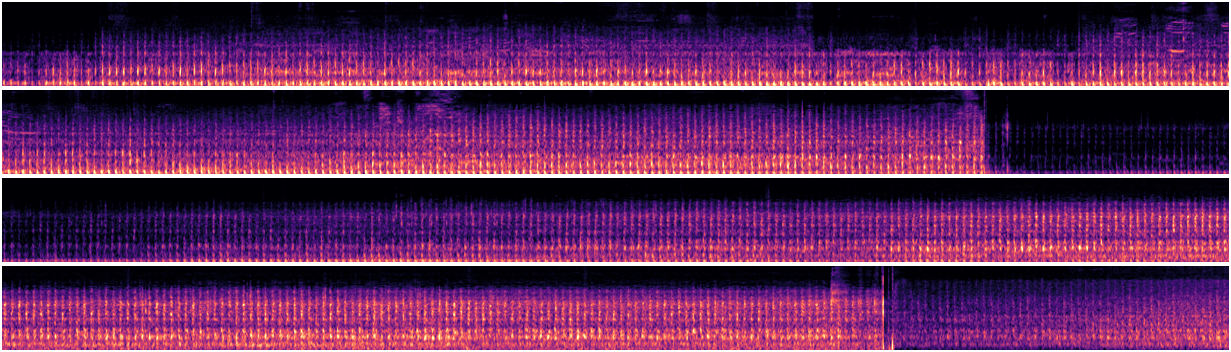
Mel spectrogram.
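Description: Helicopter flying in low to land, its rotor and engine noise steady and loud with a fast low beat. About halfway through the sound drops off suddenly, then builds back up as the helicopter comes nearer.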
